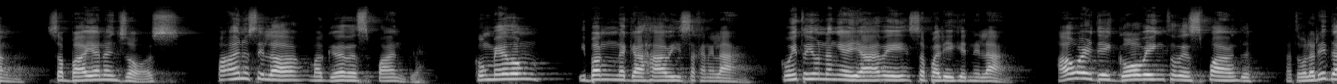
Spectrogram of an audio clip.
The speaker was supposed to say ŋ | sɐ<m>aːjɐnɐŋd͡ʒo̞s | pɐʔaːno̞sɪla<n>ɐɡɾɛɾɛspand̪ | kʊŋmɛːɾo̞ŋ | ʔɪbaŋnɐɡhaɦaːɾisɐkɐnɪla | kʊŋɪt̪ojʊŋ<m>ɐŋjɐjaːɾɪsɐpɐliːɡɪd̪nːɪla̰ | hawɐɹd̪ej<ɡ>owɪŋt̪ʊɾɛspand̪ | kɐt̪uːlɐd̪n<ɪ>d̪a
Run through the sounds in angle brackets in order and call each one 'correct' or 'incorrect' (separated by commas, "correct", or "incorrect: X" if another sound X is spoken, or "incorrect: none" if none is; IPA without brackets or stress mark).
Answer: incorrect: b, incorrect: m, incorrect: n, correct, correct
